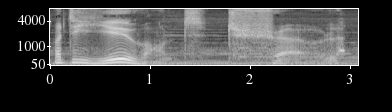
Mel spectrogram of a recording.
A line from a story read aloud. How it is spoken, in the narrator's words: She hissed at me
